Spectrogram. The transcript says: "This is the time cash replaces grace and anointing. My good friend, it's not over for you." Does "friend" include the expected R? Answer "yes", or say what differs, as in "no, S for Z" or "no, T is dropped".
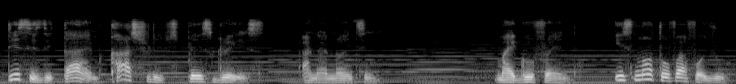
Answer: yes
